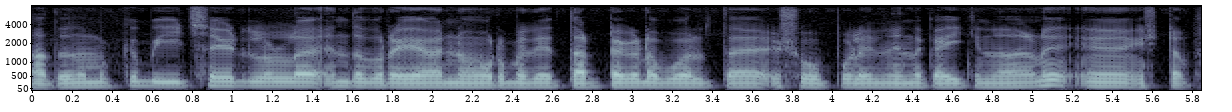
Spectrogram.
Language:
Malayalam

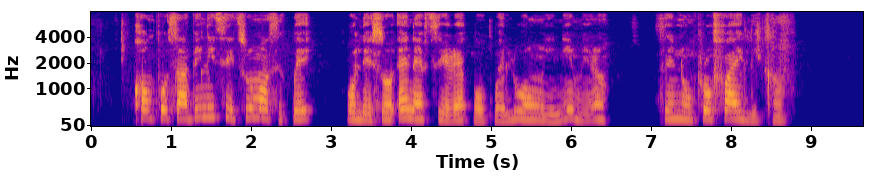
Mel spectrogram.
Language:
Yoruba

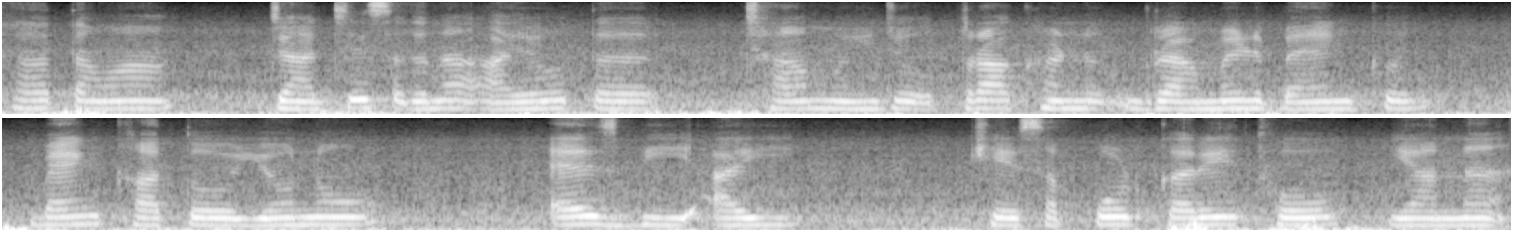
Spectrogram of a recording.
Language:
Sindhi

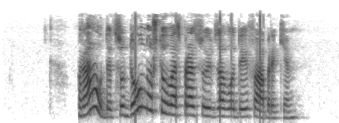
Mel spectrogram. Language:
Belarusian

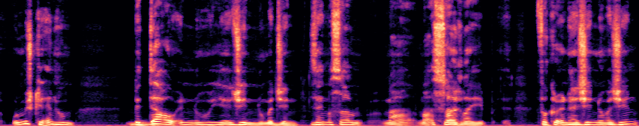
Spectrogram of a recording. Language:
Arabic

